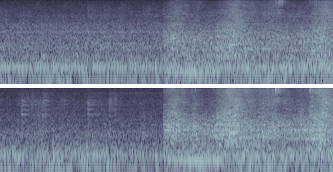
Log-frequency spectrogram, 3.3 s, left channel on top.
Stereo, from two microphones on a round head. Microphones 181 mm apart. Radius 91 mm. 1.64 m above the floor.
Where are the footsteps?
60° right (ahead or behind), 4 m; by 3.4 s 65° right (ahead or behind), 4 m.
